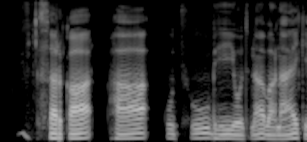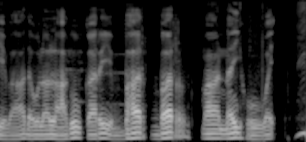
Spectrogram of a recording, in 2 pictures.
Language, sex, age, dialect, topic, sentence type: Chhattisgarhi, male, 18-24, Eastern, agriculture, statement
